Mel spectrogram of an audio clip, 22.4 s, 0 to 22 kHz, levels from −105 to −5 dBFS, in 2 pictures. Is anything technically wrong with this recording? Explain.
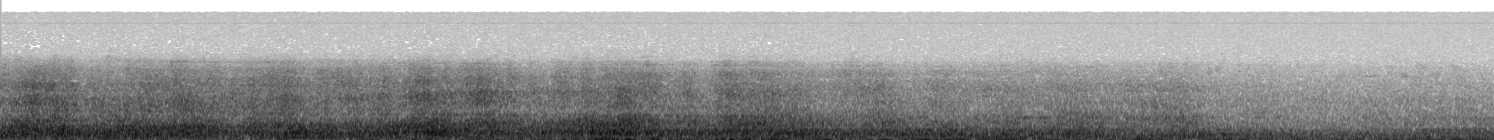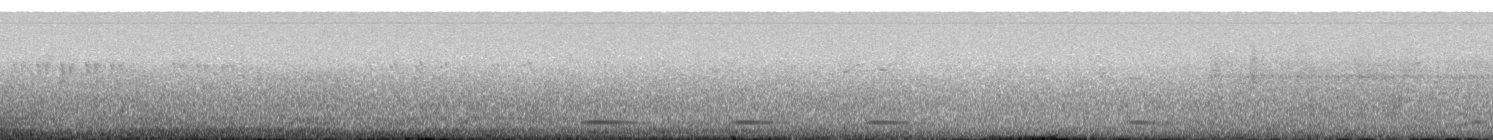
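No, nothing technically wrong can be heard here.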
